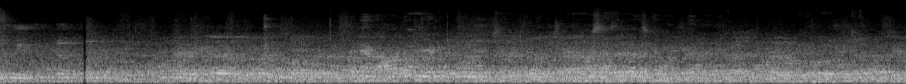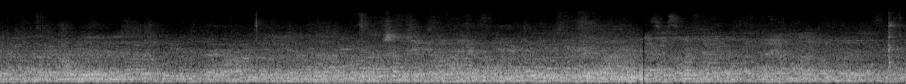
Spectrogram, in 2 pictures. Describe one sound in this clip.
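An elderly man speaks.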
